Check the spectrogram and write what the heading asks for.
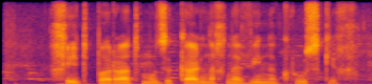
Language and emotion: Russian, neutral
